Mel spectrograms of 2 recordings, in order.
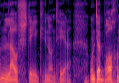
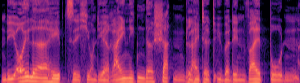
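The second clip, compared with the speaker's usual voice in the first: lightly voiced masked cultist, ominous; a hint of a throaty, solemn proclamation; deep guttural voice; 5 dB louder than usual. A narrator's reading. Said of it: "mit tiefer, kehliger Stimme". (leicht angedeutete tiefe, kehlige Stimme)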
